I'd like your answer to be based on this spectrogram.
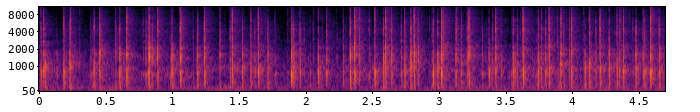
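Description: Fingertips and nails quickly tap and scratch the teal plastic screw lid of a large glass jar with leaves inside. The result is a fast, uneven stream of sharp, dry clicks and scrapes with a bright, clattery tone and almost no ring.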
